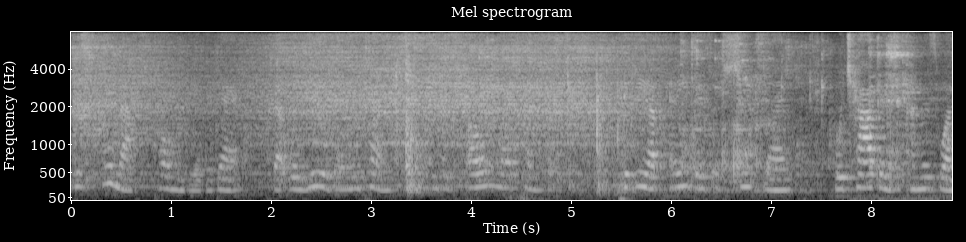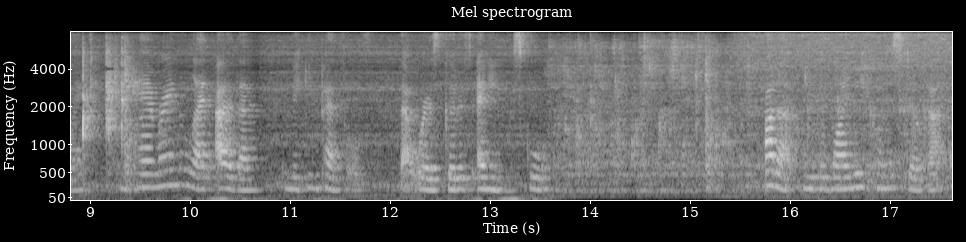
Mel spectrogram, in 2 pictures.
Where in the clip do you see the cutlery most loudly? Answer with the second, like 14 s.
9 s.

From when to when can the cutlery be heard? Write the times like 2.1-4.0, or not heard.
3.9-9.4.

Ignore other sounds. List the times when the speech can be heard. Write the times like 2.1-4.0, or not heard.
0.0-13.6, 15.8-17.5.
